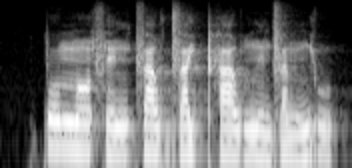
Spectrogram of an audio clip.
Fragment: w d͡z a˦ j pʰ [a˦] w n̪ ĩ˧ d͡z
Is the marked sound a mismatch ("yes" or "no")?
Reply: no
